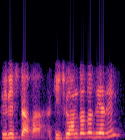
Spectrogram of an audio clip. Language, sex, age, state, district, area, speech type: Bengali, male, 60+, West Bengal, Paschim Medinipur, rural, conversation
